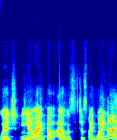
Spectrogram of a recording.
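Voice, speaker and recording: This woman talks in a high pitch with a Spanish accent. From Hawthorne, California, US. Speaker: artist, community outreach volunteer. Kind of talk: interview.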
